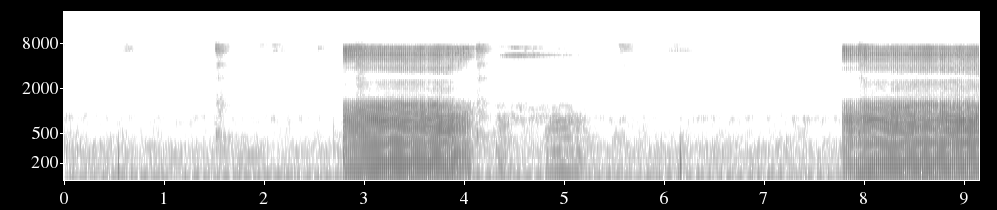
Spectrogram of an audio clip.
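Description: Loud, buzzing, rattling inward snores about five seconds apart with a softer snort between; typical flat-faced dog snoring.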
